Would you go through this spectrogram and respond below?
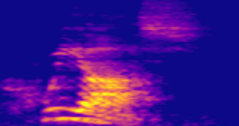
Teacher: And then finally, huios. Now that does have a rough breathing mark. So you want to put the H sound in the front of that.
